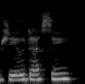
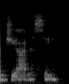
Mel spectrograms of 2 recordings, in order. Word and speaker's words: geodesy: the principal components of geodesy or geodesy i have heard they pronounce both ways so geodesi is the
